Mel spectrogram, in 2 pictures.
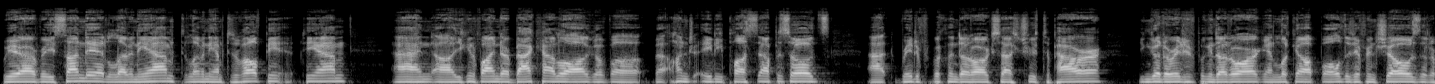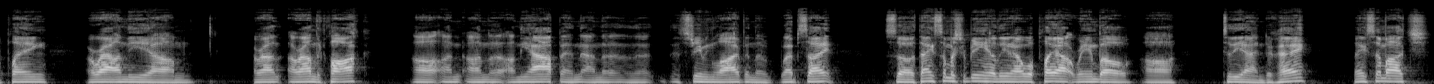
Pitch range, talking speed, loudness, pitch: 110-125 Hz, 190 wpm, -18 LUFS, 120 Hz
